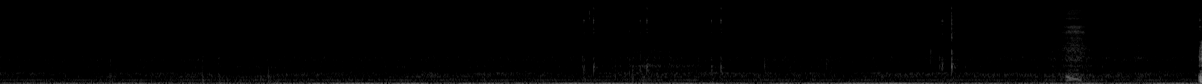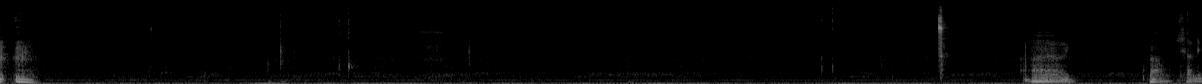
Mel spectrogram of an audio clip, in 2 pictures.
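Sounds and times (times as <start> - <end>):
computer mouse and keyboard clicks: 5.8 - 8.1, 9.0 - 9.7, 14.7 - 15.7, 20.2 - 20.5.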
